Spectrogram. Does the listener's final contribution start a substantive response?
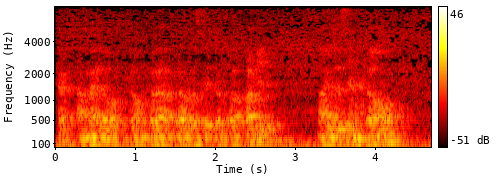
No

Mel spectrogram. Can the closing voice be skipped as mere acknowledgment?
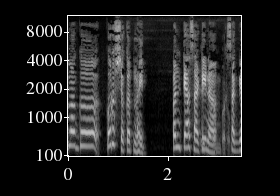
Yes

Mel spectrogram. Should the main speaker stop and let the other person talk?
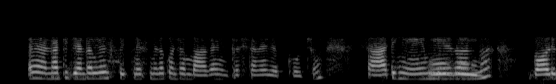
No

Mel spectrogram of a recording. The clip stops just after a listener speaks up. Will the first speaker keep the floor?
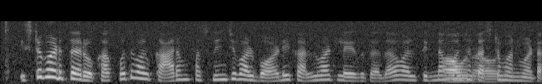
Yes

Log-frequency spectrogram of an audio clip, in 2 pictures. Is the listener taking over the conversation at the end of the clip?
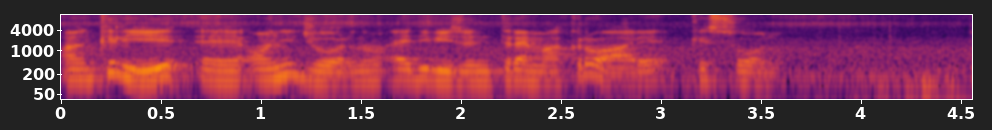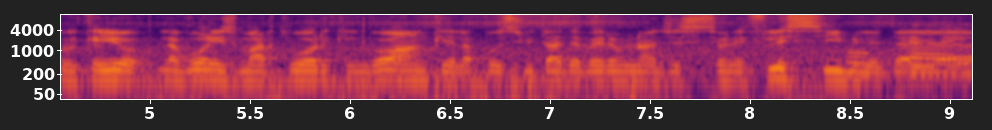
Yes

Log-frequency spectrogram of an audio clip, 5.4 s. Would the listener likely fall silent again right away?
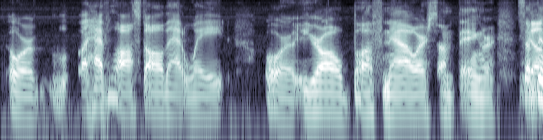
Yes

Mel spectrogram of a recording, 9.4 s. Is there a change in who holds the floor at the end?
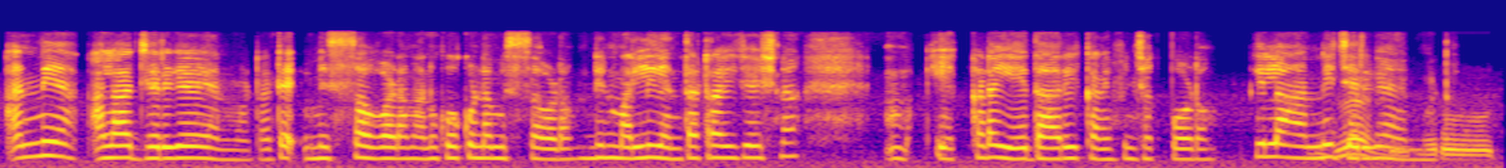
Yes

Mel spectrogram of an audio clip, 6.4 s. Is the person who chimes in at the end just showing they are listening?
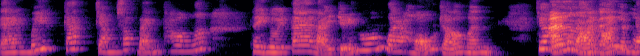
No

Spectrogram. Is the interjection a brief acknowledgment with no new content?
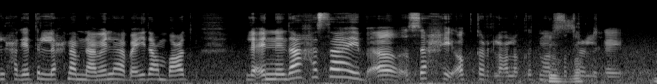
No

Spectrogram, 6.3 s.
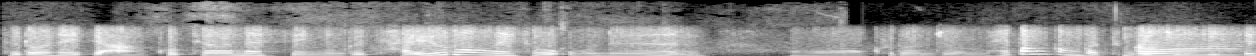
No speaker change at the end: Yes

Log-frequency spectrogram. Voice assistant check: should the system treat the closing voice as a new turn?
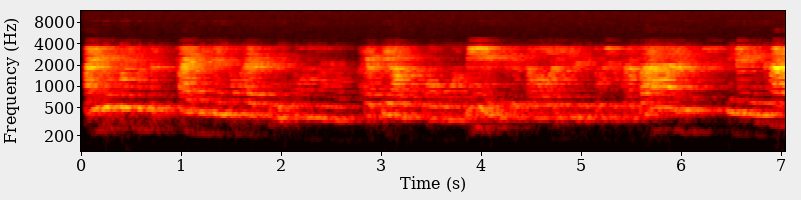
No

